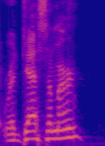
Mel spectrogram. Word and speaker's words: remdesivir: Beware of, how do you call this thing? – Remdesivir. – That's how you say it. Remdesivir.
